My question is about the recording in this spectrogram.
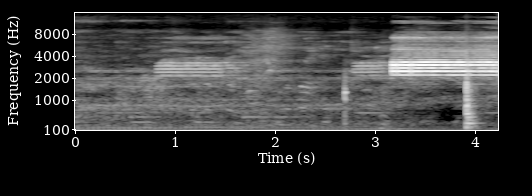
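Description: A high-pitched, steady electric buzzing tone: a short faint one about a second in, then a loud one starting about three seconds in. A sharp knock near the end as a glass of tea is set down on the wooden table.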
